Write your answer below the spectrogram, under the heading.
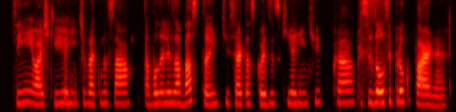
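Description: A woman with a high-pitched voice speaks at a moderate pace in a flat monotone, the sound dry and close with no echo. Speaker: student podcast host. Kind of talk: casual interview.

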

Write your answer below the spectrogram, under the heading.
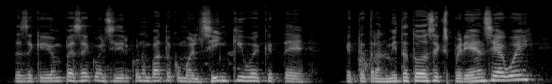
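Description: Very fast speech from a man with a fairly high pitch and fairly even intonation. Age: 20s. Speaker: podcast host. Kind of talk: casual chat.

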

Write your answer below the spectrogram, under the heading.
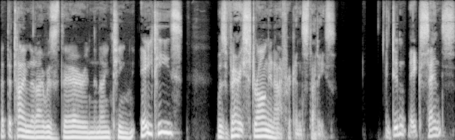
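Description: In a normal speaking voice with lively intonation, the speech runs at a moderate pace in a dry, close sound with no echo. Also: man. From Canada. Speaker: professor and novelist. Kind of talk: interview.

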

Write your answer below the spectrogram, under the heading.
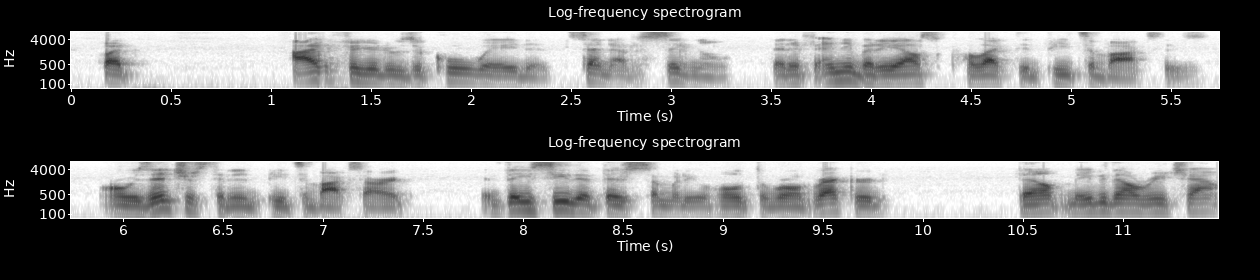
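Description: Recorded dry and close with no echo against a silent background, a man talks very fast at a medium pitch with ordinary pitch variation. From New Jersey. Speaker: pizza tour guide. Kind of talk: casual chat. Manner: animated.

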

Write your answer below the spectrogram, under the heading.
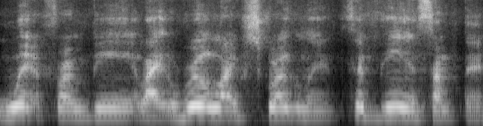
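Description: A woman with an American accent talks at a moderate pace in a fairly low pitch. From Miami, Florida. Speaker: podcast co-host. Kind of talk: casual chat. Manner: animated.

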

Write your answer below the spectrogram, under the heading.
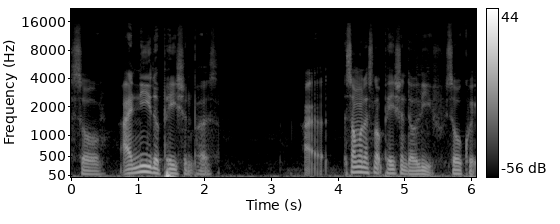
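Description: With long, frequent pauses and big swings in loudness, a man with a very deep, low pitch talks at a fairly slow pace in an animated tone and lively intonation. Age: 20s. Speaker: podcast co-host. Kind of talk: casual chat.

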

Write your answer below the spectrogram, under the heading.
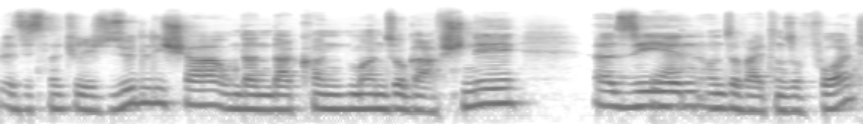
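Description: In a very clean recording with a silent background, a man with a Portuguese accent speaks fairly slowly in a fairly high, somewhat breathy voice with fairly even intonation. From Brazil. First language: Portuguese (speaking German). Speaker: academic, immigrant. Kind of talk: interview.

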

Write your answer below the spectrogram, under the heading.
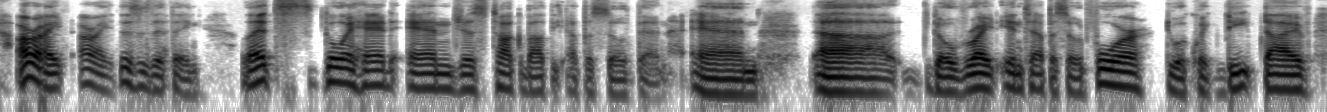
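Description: A man with an ordinary speaking voice and an American accent speaks fairly slowly at a medium pitch, with lively intonation and big swings in loudness, on a very clean, dry, close recording with no echo and a silent background. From USA. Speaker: podcast host. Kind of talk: casual chat.

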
